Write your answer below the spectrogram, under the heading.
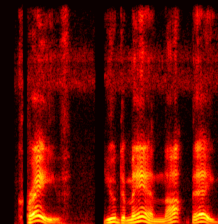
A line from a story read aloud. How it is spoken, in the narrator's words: sputtered Dothmar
